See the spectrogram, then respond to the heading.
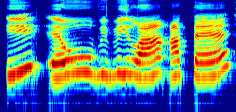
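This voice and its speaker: A woman's voice: extremely high pitch, takes it slowly, fairly bright tone. A woman in her thirties from Ceará, Brazil, a guest architect telling her life story in casual, chatty interview talk with frequent tag questions. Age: 30s.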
